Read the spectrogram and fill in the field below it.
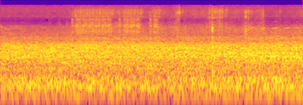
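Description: A juvenile bald eagle flaps its wings on a branch.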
